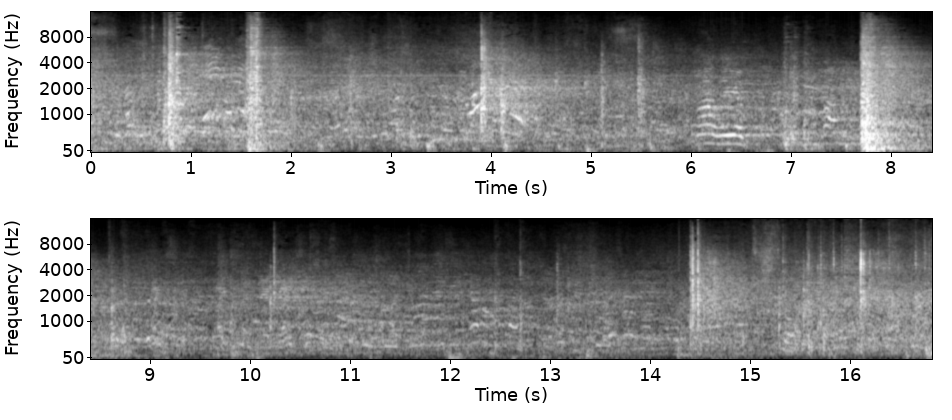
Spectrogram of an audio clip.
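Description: Spectators chatter faintly in the distance.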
